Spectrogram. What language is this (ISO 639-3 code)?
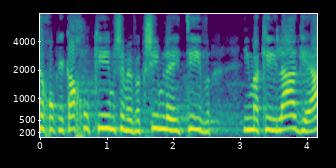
heb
